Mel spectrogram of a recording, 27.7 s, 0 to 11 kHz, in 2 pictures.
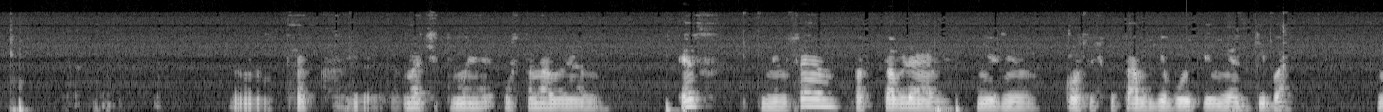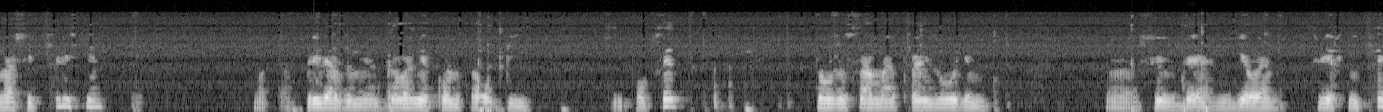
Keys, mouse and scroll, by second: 3.4 click, 6.7 s, 7.3 click, 12.4 shift+middle click, 15.2-16.7 middle drag, 17.1 shift+click, 18.5 ctrl+p, 21.7 middle click, 22.8 KP_3, 23.6 click, 25.6 shift+d, 26.3 click.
